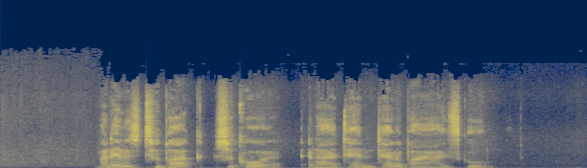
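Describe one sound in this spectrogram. A young man speaks casually and close to a microphone.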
